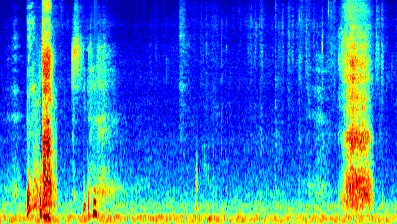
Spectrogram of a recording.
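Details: Person tired of repeated sneezing, partly stifling some: two or three sharp, explosive sneezes, a short pause, then one more sneeze burst, against quiet room noise.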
